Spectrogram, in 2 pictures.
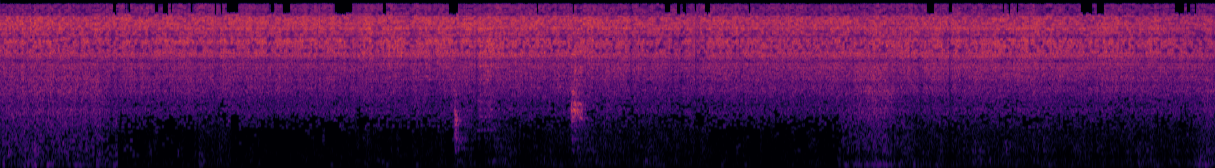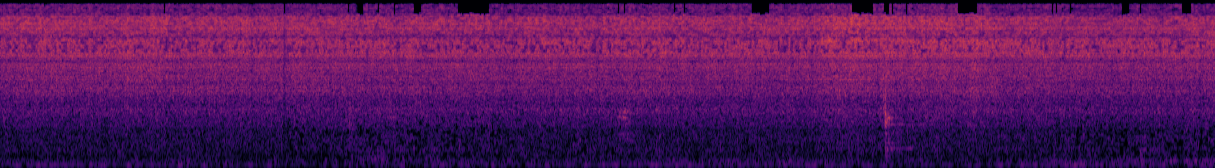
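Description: Butter and extra oil sizzle loudly on a hot Blackstone griddle, giving a steady, close, hissing crackle that continues without a break.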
